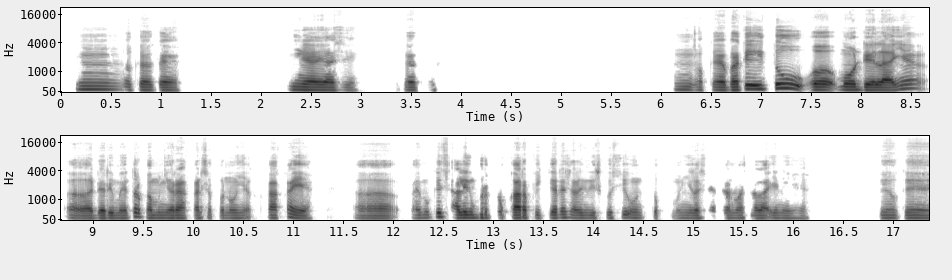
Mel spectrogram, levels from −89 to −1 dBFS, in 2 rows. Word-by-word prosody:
Mmm, 150 -2 -3
oke 130 0 -4
oke. 120 -2 -2 1.1
Iya 140 -1 -1 0.2
iya 125 -1 +6
sih. 120 -1 -13 0.4
Oke 125 - -15
oke. - - -18 2.4
Mmm, 135 -2 -8
oke, 125 - -11
berarti 130 +7 +5 0.2
itu, 200 +4 +5 0.3
eee, 130 -1 +7 0.2
modelannya, 130 +4 +6 0.2
eee, 115 -3 -1
dari 120 0 +2
mentor 120 +9 -2
akan 125 - -1
menyerahkan 120 0 -1
sepenuhnya 120 -1 -9
ke - - -45
Kakak 130 +4 -2
ya? 110 -2 -1 0.4
Eee 110 -1 -5 0.2
eee, 125 - -8
mungkin 165 +7 -2
saling 135 -4 +1
bertukar 130 -1 +1
pikiran, 130 +3 -5
saling 125 -1 -3
diskusi 125 +2 -9
untuk 125 -2 -9
menyelesaikan 120 0 -8
masalah 120 -1 -5
ini 115 -1 -10
ya. 105 - -16 0.7
Oke 130 - -11
oke. 125 0 -5
125 Hz, 130 wpm, -26 LUFS, 120-135 Hz, 2.4 s, eee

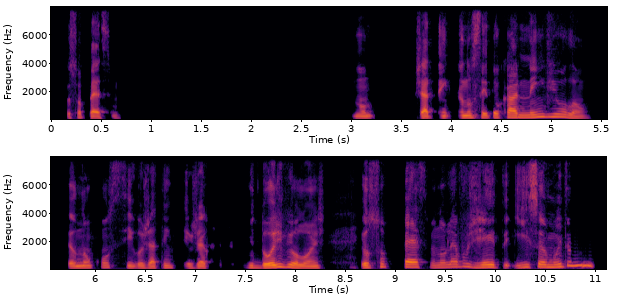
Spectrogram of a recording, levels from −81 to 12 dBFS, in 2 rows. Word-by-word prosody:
S - - -12
eu - - -7
sou - - -6
péssimo. 100 -1 0 2.3
Não, 115 +1 -2 0.4
já - - +6
tentei, 125 -1 -7
eu 130 - 0
não 135 - +4
sei 140 0 -1
tocar 150 +2 +3
nem 160 +5 +1
violão, 165 - -2 0.3
eu 110 - 0
não 125 +2 +2
consigo, 135 -6 -6
eu - - -1
já 110 -1 0
tentei, 140 -6 -7
eu - - -9
já 110 - +1
tive 140 +5 -11
2 135 +7 +7
violões, 125 -8 +2 0.4
eu 145 - +3
sou 185 +7 -5
péssimo, 175 -3 +3
não 155 - -3
levo 185 +4 -3
jeito 165 -1 +1
e 150 +5 -4
isso 175 - +1
é 175 - +4
muito, 180 +8 +1
m 265 - +3
m - - -20
145 Hz, 195 wpm, -24 LUFS, 120-170 Hz, 2.3 s, 2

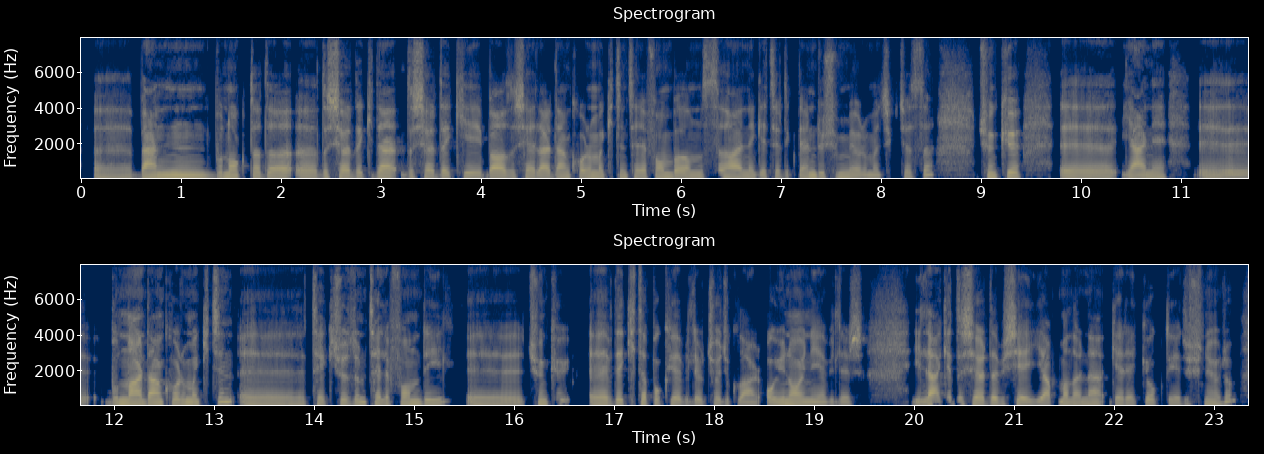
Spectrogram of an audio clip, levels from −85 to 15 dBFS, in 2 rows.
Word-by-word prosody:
Eee, 135 -1 -4
ben 165 +7 +5 0.6
bu 180 0 -1
noktada, 190 0 +2
eee, 155 -1 0
dışarıdakiler 170 +2 +3
dışarıdaki 160 +1 0
bazı 160 0 +4
şeylerden 160 -1 +2
korumak 155 -1 -1
için 160 - -5
telefon 155 +1 -1
bağımlısı 150 +1 0
hâline 150 -1 +3
getirdiklerini 150 +4 -3
düşünmüyorum 150 -5 -2
açıkçası. 140 - -5 0.4
Çünkü, 185 +2 +2 0.4
eee, 150 -1 +1
yani, 145 +2 +2 0.3
eee, 70 +11 -2 0.2
bunlardan 165 +4 +5
korumak 185 +1 0
için, 245 +2 0
eee, 150 -1 -2
tek 165 -1 -2
çözüm 175 +3 -1
telefon 175 -1 0
değil. 185 +9 -2
Eee, 75 -1 -2
çünkü 175 0 -2 0.2
evde 165 +2 +2
kitap 180 +1 -2
okuyabilir 150 -6 -2
çocuklar, 130 -1 -3
oyun 150 +3 +2
oynayabilir. 125 -5 +1 0.5
İllaki 150 +2 +3
dışarıda 150 0 +3
bir 150 - -7
şey 150 0 +3
yapmalarına 145 +3 0
gerek 155 +2 -4
yok 195 - -4
diye 150 -1 -4
düşünüyorum. 145 - -3
155 Hz, 120 wpm, -24 LUFS, 145-170 Hz, 0.6 s, ben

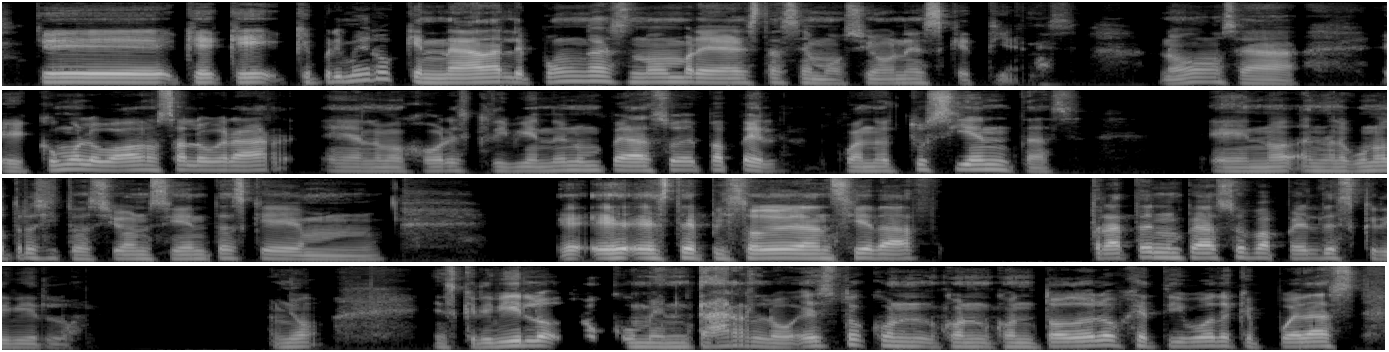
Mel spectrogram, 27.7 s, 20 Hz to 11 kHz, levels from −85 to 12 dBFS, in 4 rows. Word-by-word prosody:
que 130 -1 +5
que 130 -1 +3
que 130 +3 +2
que - - -6
primero 180 +10 -5
que 140 - 0
nada, 125 +3 +5
le 130 -2 -3
pongas 155 -1 -3
nombre 135 -1 +1
a - - +4
estas 125 0 +1
emociones 110 0 0
que - - -9
tienes, - - -16 0.4
¿no? 140 +1 -6
O 135 - -10
sea, 100 -5 -2 0.4
eh, 105 -2 -5
¿cómo 155 +3 -3
lo 145 -3 0
vamos 135 +1 +1
a - - +2
lograr?, 135 0 -2
eh, 115 -2 -8
a - - -4
lo 110 0 -8
mejor, 115 +2 -7
escribiendo 115 +1 -8
en 130 - -5
un 130 0 -8
pedazo 130 0 +1
de 135 0 -5
papel, 115 -6 -1 0.2
cuando 115 0 -4
tú 150 +7 -7
sientas 150 - +1 0.6
en 105 0 -6
o 115 +1 -3
en 115 -1 -7
alguna 115 +3 -5
otra 140 +2 -7
situación 120 -1 -3
sientas 115 +2 +1
que, 115 -3 -3
mm, 100 -1 -10 0.9
e - - -1
e 140 +1 +6
este 130 -5 +7
episodio 130 +2 +4
de 135 -1 +8
ansiedad, 130 0 +4 0.9
trata 135 +4 +1
en 160 - 0
un 145 -1 -4
pedazo 140 +2 +2
de 150 - -13
papel, 130 -1 -6
de 135 - -4
escribirlo, 105 -5 -5 1.0
¿no? 120 +2 -9 0.5
Escribirlo, 140 +6 +2
documentarlo, 115 0 -2
esto 140 +5 -2
con 130 -5 -5
con 120 0 -4
con 115 -1 -7
todo 130 +5 +1
el 150 - 0
objetivo 130 -2 -4
de 135 -1 -2
que 125 - -9
puedas 125 +4 +1
130 Hz, 160 wpm, -24 LUFS, 115-135 Hz, 1.0 s, de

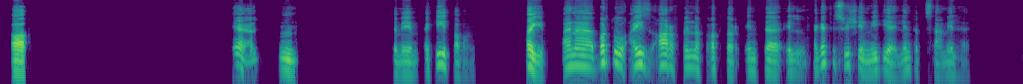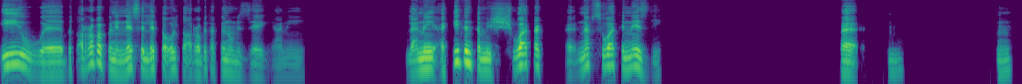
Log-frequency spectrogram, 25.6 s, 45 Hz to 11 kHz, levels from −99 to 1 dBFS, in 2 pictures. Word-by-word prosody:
آه. 105 -2 +10 2.6
ياه 100 - 0 0.4
امم. 110 -3 -2 1.2
تمام 95 0 -5
أكيد 165 -2 -2
طبعًا، - - -12 0.7
طيب - - +7 0.2
أنا 145 0 +1
برضه 190 -3 0
عايز 165 +2 +1
أعرف 165 0 +2
منك 135 -2 -7
أكتر 125 0 -9
أنتَ 110 -2 -4
الحاجات 170 - -6
الsocial 160 -8 -4
media 120 +1 -5
اللي 115 - -6
أنتَ 125 - -13
بتستعملها، - - -14 0.7
إيه، 170 +3 +5
وبتقربك 100 - 0
من 110 - 0
الناس 125 +6 0
اللي 120 +3 +2
أنتَ - - -4
قلت 120 0 -2
قرَّبتك 100 - -7
منهم 105 -4 -6
إزاي 80 -2 -12
يعني؟ 85 +2 -23 1.3
لأن 110 +4 +2
أكيد 195 - +4
أنتَ 185 - +8
مش 115 -1 -1
وقتَك 160 0 +6 0.3
آآ 100 -1 -11
نفس 150 +4 -4
وقت 155 -2 +2
الناس 135 -1 +1
دي. 95 +3 -23 2.2
ف - - -2 0.6
امم. 110 +1 -17 1.2
امم. 110 +2 -11
120 Hz, 105 wpm, -28 LUFS, 105-155 Hz, 2.6 s, آه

